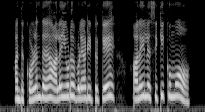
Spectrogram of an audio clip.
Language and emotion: Tamil, fearful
